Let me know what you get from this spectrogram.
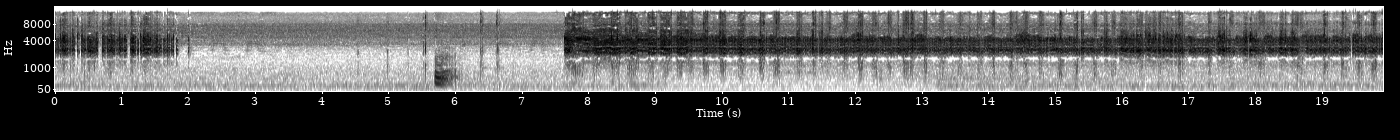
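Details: Cicada attacked by a hornet outside a house. A harsh high buzz sounds briefly, then falls quiet for several seconds apart from a low thump. It then bursts back loudly and continues steadily to the end, laced with rapid clicking.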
